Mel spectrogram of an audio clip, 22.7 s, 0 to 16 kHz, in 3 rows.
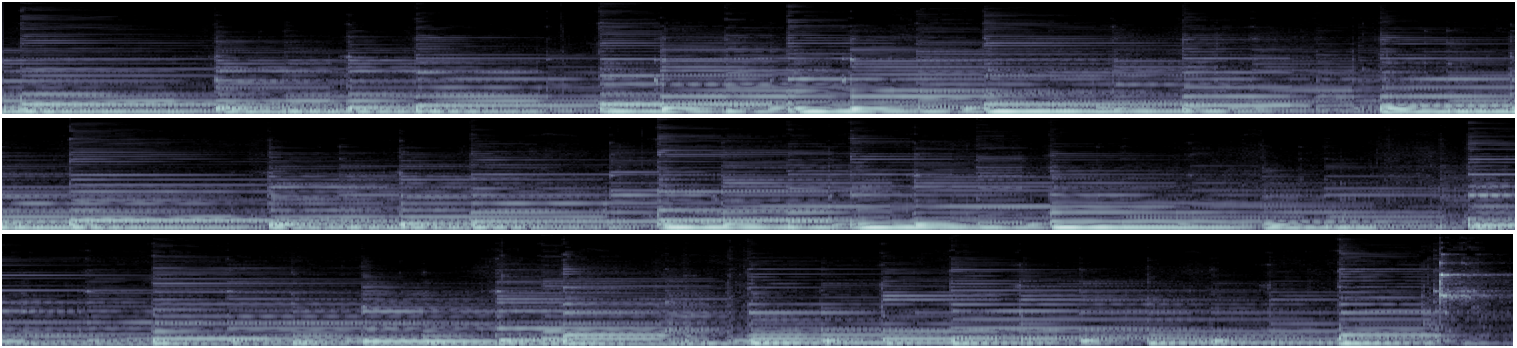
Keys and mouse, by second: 5.1 click, 6.7 click, 9.8 click, 11.9 click, 14.6-16.3 right drag, 16.9 click, 17.5-19.3 middle drag, 21.3-22.6 middle drag.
